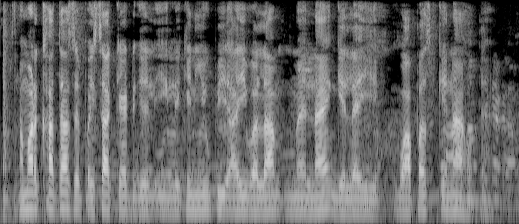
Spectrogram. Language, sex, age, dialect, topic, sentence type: Maithili, male, 18-24, Bajjika, banking, question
